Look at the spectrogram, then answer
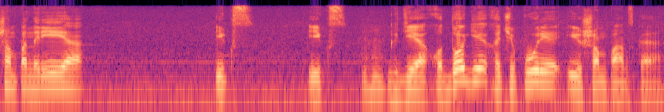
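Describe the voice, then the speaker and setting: A man at medium pitch speaks at a very slow pace with very wide pitch swings. Long, frequent pauses break up his speech. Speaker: restaurateur. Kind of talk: interview.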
